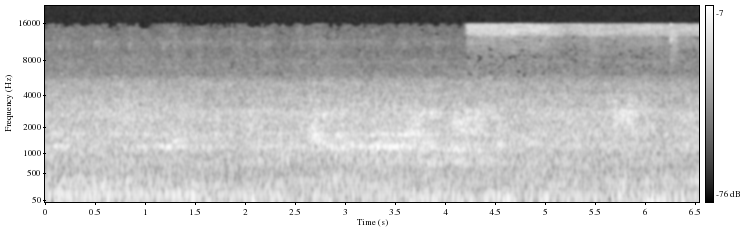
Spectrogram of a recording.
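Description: Train running, a steady low engine hum over a continuous rumbling noise.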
